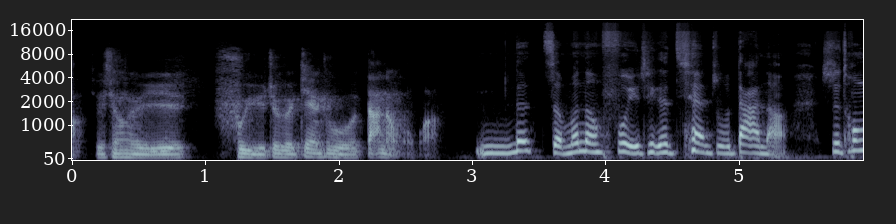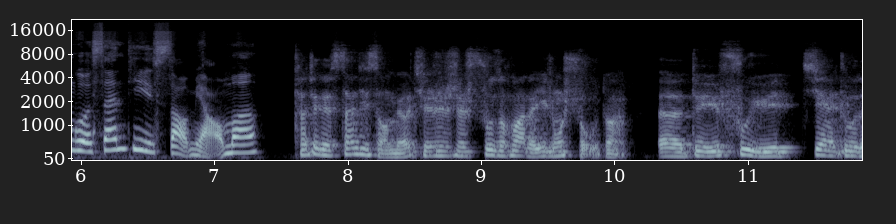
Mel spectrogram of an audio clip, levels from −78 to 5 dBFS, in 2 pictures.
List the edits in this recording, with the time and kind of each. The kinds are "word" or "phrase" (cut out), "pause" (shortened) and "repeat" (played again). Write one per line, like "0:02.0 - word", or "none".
none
